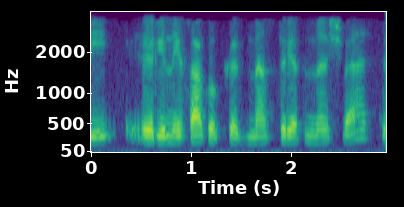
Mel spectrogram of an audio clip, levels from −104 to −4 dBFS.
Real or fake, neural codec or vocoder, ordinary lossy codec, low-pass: real; none; MP3, 32 kbps; 3.6 kHz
